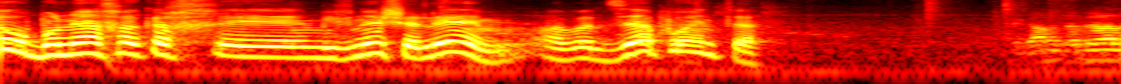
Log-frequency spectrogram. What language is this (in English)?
Hebrew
